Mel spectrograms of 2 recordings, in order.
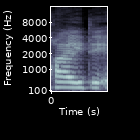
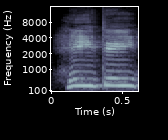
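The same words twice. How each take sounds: First: The first vowel sounds like 'eye', as in Heidi. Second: The first vowel sounds like 'eh', as spelled. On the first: The speaker calls it wrong. "not Heidi. Heidi's got an I in it" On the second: The speaker calls it right. "Spoken as read is H E D I"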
